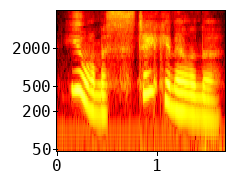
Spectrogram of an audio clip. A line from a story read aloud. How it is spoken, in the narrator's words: said she, warmly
